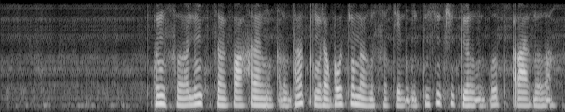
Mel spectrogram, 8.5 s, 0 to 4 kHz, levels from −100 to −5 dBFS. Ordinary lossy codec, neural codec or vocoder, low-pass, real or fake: none; autoencoder, 44.1 kHz, a latent of 192 numbers a frame, MeloTTS; 3.6 kHz; fake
